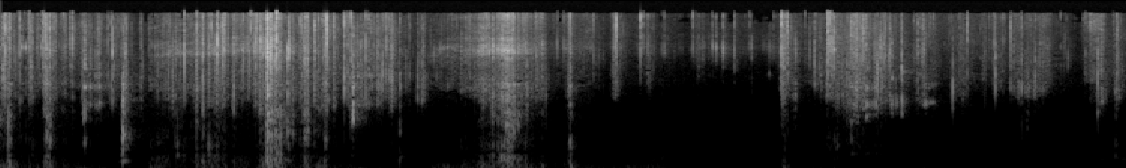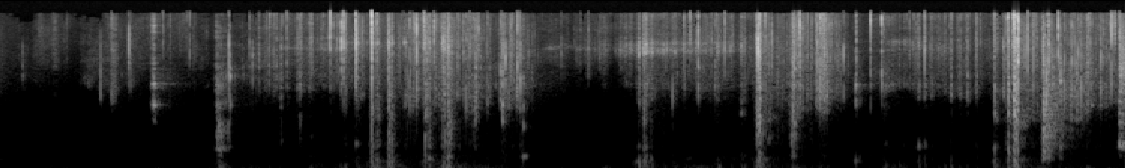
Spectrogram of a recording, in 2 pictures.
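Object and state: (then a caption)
Dry soap bar being carved. A metal blade shaves a dry, solid round cream soap bar with a teal rim held in the hand, giving crunchy scraping and chipping sounds. The crisp, bright cuts come in quick bursts, with a quieter stretch in the middle between passes.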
